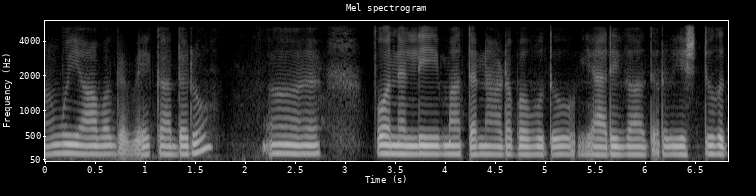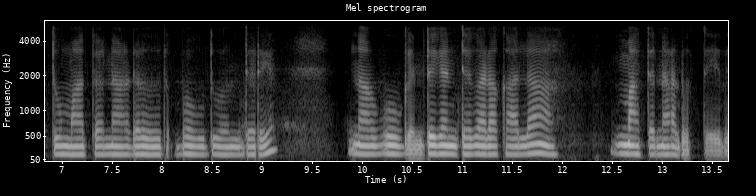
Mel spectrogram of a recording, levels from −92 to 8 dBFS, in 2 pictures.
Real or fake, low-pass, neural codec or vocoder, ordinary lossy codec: fake; 5.4 kHz; codec, 16 kHz, 0.9 kbps, LongCat-Audio-Codec; none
